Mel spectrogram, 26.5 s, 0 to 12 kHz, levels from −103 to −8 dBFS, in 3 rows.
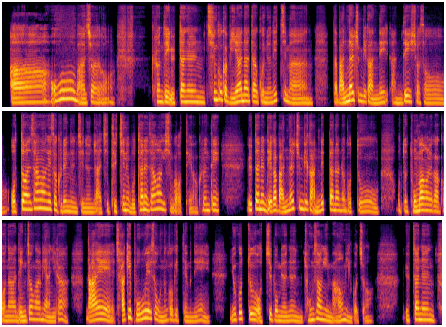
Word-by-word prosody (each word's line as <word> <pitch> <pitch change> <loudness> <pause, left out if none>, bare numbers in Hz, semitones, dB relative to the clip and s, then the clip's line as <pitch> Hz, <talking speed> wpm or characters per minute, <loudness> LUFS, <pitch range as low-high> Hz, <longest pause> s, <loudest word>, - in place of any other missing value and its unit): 아 165 +2 +2
어 275 +4 +3
맞아요. 150 -4 -1 0.8
그런데 180 -1 +1
일단은 175 +2 +2
친구가 250 - +3
미안하다고는 175 -1 +2
했지만 145 - -2 0.4
일단 - - -4
만날 180 +12 +6
준비가 195 -6 -1
안되 145 +4 -2
안되셔서 145 -4 -3
어떠한 225 +8 +4
상황에서 255 -4 +2
그랬는지는 150 -5 -4
아직 125 +1 -6
듣지는 190 +4 -1
못하는 210 - +1
상황이신 225 0 0
것 - - -3
같아요. 145 0 -9
그런데 195 +5 -2 0.6
일단은 230 +1 +3
내가 195 +4 +5
만날 175 - +2
준비가 235 -4 +1
안 - - -1
됐다라는 200 -3 0
것도 150 -2 -5 0.4
어떤 175 -2 -3
도망을 190 +3 +4
가거나 150 -2 -2
냉정함이 180 +5 -1
아니라 140 +2 -4 0.3
나의 180 +1 +3
자기 175 +10 +2
보호에서 220 +4 +1
오는 150 -2 -4
거기 170 0 -4
때문에 140 -1 -7 0.4
요것도 190 0 0
어찌 130 +8 -2
보면은 150 -4 -3
정상인 175 -3 0
마음인 150 +3 -3
거죠. 135 +3 -7 0.7
일단은 180 0 +1
170 Hz, 300 characters per minute, -22 LUFS, 150-200 Hz, 0.8 s, 만날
